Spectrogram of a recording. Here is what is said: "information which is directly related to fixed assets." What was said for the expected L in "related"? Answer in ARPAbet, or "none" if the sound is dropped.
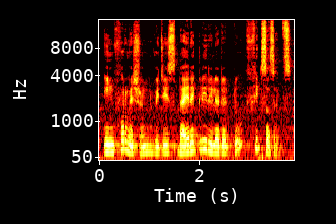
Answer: L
